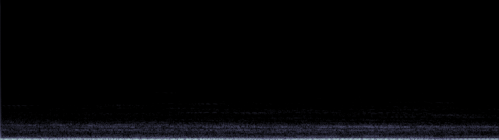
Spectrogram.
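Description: Electronic music played live on synthesizer: a sustained low synth chord held steadily over a dense low bass, with no singing.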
